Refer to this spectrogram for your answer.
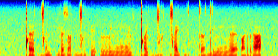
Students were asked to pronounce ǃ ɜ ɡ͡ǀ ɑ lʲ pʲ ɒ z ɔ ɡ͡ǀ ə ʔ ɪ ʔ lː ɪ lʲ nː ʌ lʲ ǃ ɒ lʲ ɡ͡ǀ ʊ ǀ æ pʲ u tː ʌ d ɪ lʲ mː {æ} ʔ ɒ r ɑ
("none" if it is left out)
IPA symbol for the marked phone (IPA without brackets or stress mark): ɜ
